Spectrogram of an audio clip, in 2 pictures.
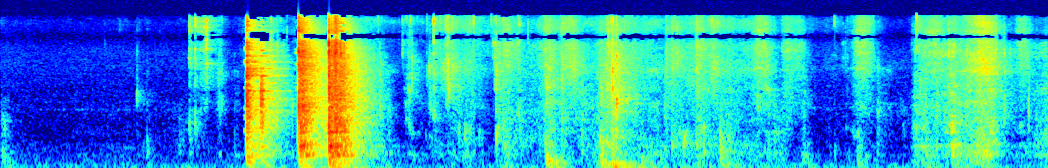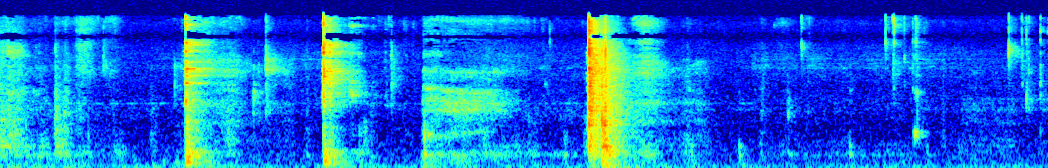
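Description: A person chewing and crunching on seared curly dock stems, in scattered short bouts with quiet gaps between. The loudest bout comes about two seconds in.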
